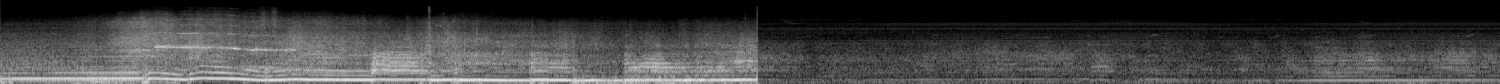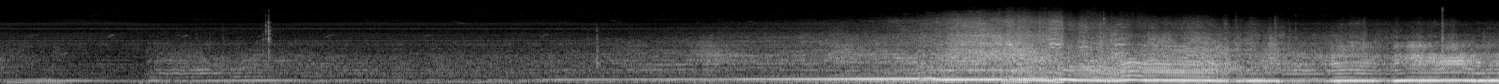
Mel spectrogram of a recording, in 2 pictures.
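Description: Rally cars at full throttle on a special stage. A loud engine passes close with its note dropping in steps, and the sound cuts off suddenly about seven and a half seconds in. After that a quieter car is heard, growing steadily louder until it passes close near the end, its note again dropping in several steps.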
